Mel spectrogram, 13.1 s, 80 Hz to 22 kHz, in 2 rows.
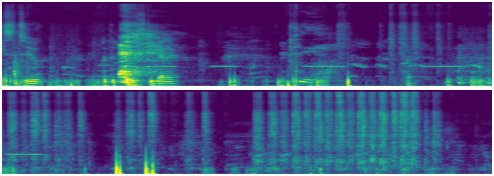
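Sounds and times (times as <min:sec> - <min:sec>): hand tool rasping strokes: 0:04.4 - 0:12.4.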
